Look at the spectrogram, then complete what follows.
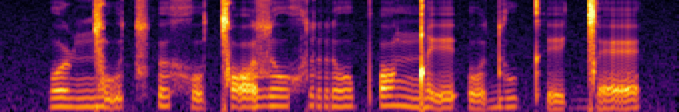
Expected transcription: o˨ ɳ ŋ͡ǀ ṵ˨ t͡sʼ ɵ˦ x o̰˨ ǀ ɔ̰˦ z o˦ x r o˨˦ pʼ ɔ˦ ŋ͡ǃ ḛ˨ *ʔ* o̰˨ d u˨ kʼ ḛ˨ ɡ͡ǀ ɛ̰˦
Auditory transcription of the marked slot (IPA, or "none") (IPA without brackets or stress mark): ʔ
